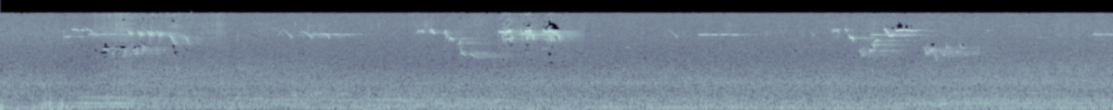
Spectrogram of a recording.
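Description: Songbird singing in short phrases of high, thin twittering and whistled notes, three main phrases a few seconds apart with fainter notes between, over a steady low background rumble.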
